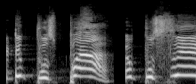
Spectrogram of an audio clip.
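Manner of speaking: loud high call across the street. Acted. Neighbour calling out to Pushpa, loud high call. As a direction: shout her name from afar.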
